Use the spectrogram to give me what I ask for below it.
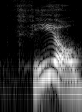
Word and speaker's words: field: grazed in the field see see those words how we have to learn like field field that and it's spelled i e f i e l d field I thought it was two vowels go walking the first one does the talking not the second one see why we have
